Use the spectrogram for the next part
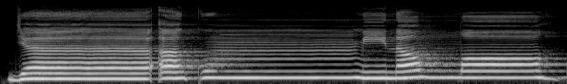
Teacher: Maka mim pertama dileburkan ke mim kedua, dimasukkan langsung kum disertai bunyi dengung M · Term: idgham mimi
